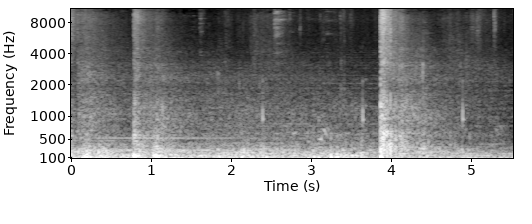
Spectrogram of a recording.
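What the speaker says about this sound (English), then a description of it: "a soldier that is in front, firing RPGs on Russians." RPG-7 rocket launchers firing during combat between Ukrainian and Russian forces, two sharp loud blasts a few seconds apart over constant rumbling battlefield noise, with voices talking throughout.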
